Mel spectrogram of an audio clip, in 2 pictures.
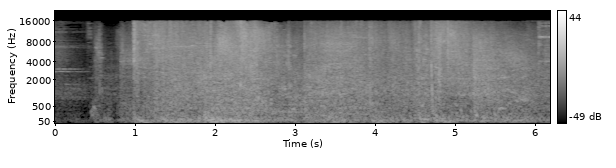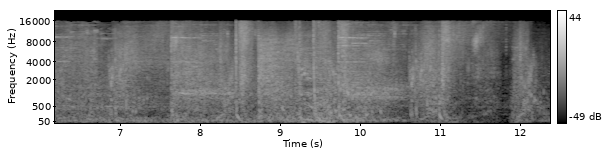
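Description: Game spell effects and weapon hits clash and burst in a busy fight.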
